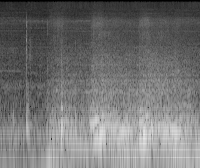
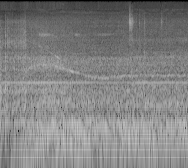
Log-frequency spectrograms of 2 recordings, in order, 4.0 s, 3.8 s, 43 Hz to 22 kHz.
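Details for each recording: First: 1997 Chevy S10 pickup (rough running, mornings misfire, codes P0102, P0340) after fuse replacement and codes cleared, still long crank: clean throttle blips, picking up and dropping back evenly without stumble; throttle response maybe better. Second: '97 Chevy S10 farm pickup that runs rough and misfires on cold mornings, with codes P0102 (MAF) and P0340 (cam sensor): idle slightly uneven and loping without clear misses, faint whistle on top; running open loop with no airflow signal.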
